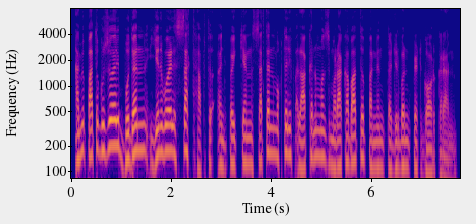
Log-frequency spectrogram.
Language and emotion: Kashmiri, neutral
